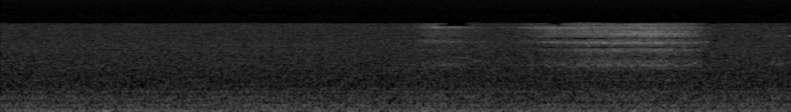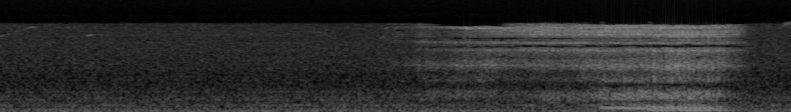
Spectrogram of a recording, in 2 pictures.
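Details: Snoring during sleep recorded with the SnoreLab app: low rumbling snores over steady background noise, with one louder, coarser snore near the end.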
